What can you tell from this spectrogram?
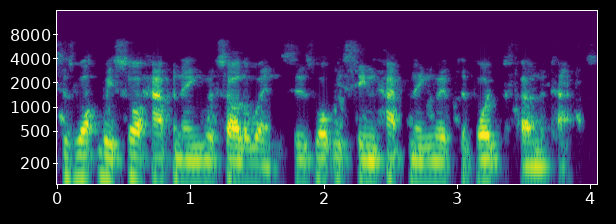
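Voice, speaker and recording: A man with a British accent talks at a very fast pace. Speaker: security technology executive. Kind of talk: panel discussion.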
